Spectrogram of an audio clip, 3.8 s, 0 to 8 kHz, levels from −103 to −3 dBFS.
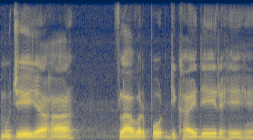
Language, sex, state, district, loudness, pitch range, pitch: Hindi, male, Arunachal Pradesh, Papum Pare, -14 LUFS, 105-115 Hz, 110 Hz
